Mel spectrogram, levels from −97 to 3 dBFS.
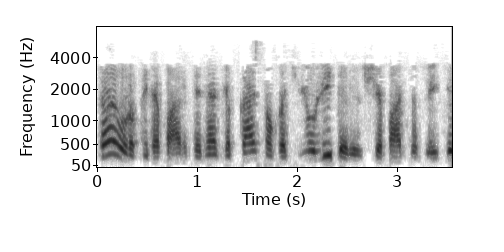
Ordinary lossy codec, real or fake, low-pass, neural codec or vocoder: MP3, 24 kbps; fake; 7.2 kHz; codec, 16 kHz, 16 kbps, FreqCodec, smaller model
